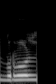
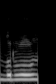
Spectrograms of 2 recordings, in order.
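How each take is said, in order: The two takes are said the same way.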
